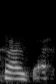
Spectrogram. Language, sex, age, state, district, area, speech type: Marathi, female, 18-30, Maharashtra, Kolhapur, rural, conversation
